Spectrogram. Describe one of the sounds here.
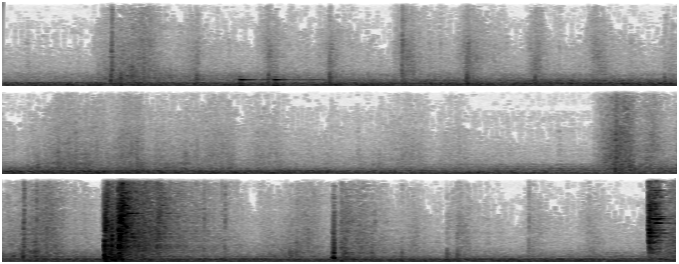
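Footsteps tap along a narrow wooden beam.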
